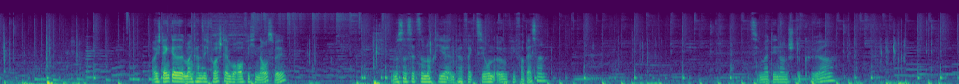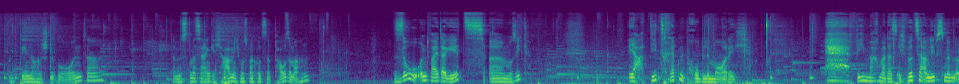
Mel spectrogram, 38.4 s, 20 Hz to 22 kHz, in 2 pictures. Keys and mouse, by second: 0.0 Tab, 0.8 KP_Decimal, 1.4 Tab, 6.1 Tab, 7.4 KP_3, 12.6 a, 12.9 c, 14.6 right click, 15.5 middle click, 16.4 right click, 17.2-18.9 middle drag, 17.7 a, 17.9 c, 20.2-22.8 drag, 21.3 a, 30.2 click, 34.2 KP_3, 37.2 c.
